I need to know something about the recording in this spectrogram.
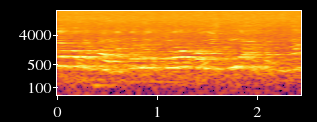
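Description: Near silence, with only very faint voices.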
